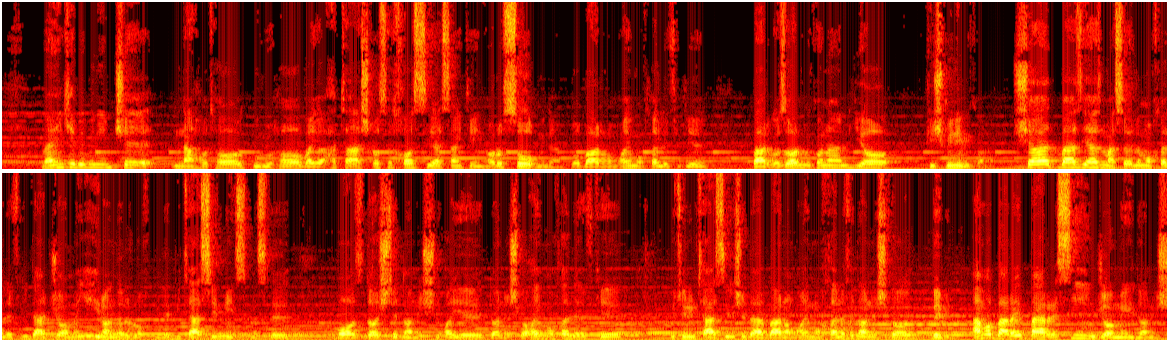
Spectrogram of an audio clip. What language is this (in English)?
Persian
